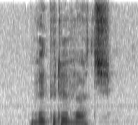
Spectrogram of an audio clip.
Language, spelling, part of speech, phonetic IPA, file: Polish, wygrywać, verb, [vɨˈɡrɨvat͡ɕ], LL-Q809 (pol)-wygrywać.wav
